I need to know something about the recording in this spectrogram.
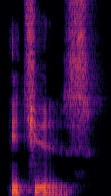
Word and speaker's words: itches: You hear the T and it pronounces a fast D.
